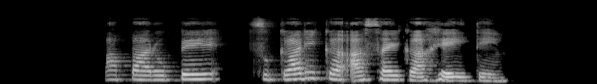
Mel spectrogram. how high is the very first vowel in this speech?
low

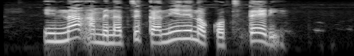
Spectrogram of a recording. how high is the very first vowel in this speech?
high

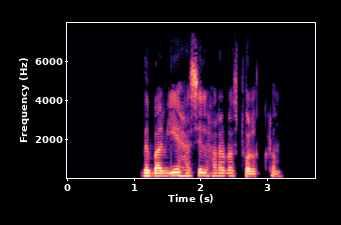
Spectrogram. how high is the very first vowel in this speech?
mid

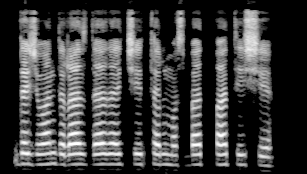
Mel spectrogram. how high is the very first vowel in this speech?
mid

